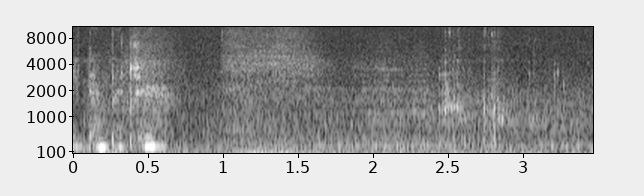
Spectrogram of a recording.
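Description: A young woman sips a hot drink from a mug.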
